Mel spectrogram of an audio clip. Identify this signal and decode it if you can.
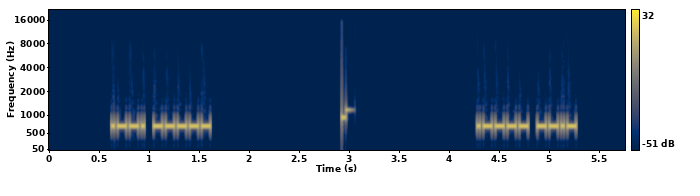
Morse code, heard as a keyed tone, about 40 wpm, 700 Hz. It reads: P0 1Q
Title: Single-Letter Single-Number 40wpm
